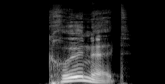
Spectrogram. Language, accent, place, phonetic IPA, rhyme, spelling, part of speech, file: German, Germany, Berlin, [ˈkʁøːnət], -øːnət, krönet, verb, De-krönet.ogg
- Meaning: second-person plural subjunctive I of krönen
